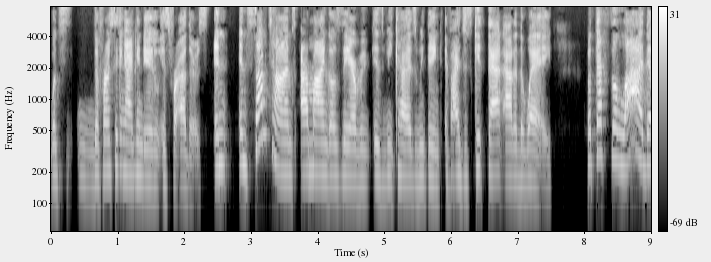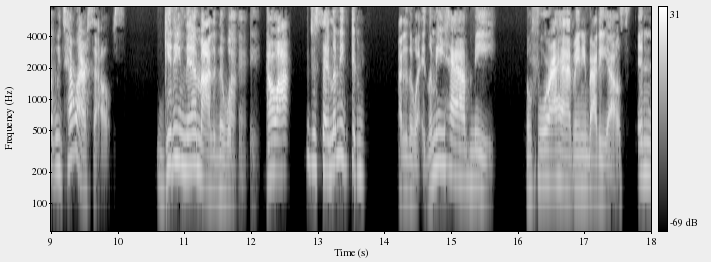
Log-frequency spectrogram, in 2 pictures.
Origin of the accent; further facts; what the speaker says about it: Southern United States, United States; I really, you know, I grew up in the South. And so in the South, you get married and you have kids and you get the house with the fence and the dog.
